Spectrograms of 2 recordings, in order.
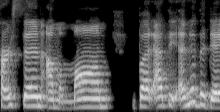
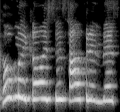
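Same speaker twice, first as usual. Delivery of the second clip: much higher, louder, gushing; retold excitement; 12 semitones higher, 5 dB louder than usual. Telling her husband about new testimonies, squealing with excitement. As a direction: gush like news just arrived. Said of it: "I'm like".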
